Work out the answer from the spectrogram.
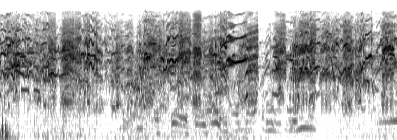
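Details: Feeding rainbow lorikeets at Magnetic Island's Bungalow Bay Koala Village in Queensland fill the air with a steady, shrill screeching chorus from many birds, while people talk quietly beneath it.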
